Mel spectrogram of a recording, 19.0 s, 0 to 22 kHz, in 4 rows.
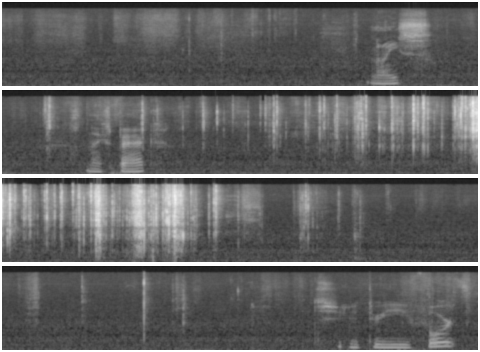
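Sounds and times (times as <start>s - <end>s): foil wrapper crinkling and tearing: 6.0s - 12.8s.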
